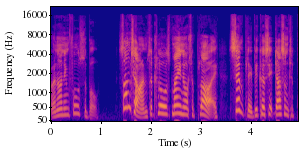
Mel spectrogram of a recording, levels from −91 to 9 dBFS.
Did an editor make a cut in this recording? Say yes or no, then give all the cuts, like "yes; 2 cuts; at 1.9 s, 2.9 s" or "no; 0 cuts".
yes; 1 cut; at 1.3 s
